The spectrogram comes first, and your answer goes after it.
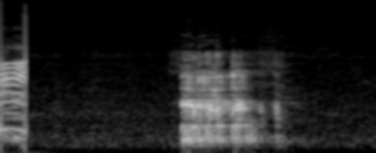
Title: Zoe Trent Burping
